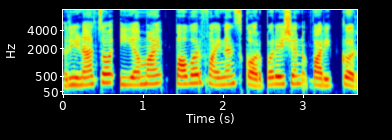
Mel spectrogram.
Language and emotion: Goan Konkani, neutral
